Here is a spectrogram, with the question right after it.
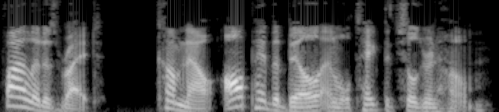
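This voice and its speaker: A man's voice: medium pitch, very animated, normal speed, fairly bright tone, slightly rough, dry recording, full character voice. A man voicing a fussy, long-winded male banker who talks on and on. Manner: fussy, droning.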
